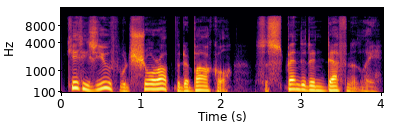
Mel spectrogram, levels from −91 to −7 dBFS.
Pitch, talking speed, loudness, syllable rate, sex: 140 Hz, 150 wpm, -17 LUFS, 5.7 syllables/s, male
